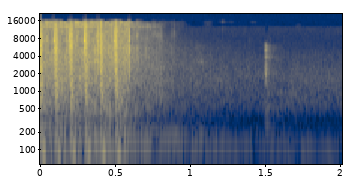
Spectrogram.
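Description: Automatic gunfire from Warzone 2 on Ashika Island: a rapid, loud burst of about eight evenly spaced shots lasting under a second, then a decaying tail and one fainter single report a moment later.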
